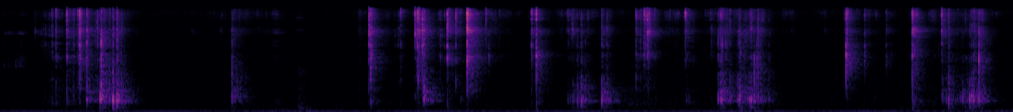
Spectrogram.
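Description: Fingertips snap and crumble a pile of thin, brittle flakes cut from a light blue dry soap bar, with a utility knife briefly present. Short bursts of dry, bright crunching and crackling come in clusters separated by brief silences. The flakes break with a solid, crisp crunch and almost no low end.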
